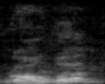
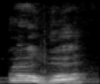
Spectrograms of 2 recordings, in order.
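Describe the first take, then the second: First: The word is said with a rising tone. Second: The word is said with a falling tone. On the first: To forget. "This is rising tone" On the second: To kick. "falling tone ni kauba"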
